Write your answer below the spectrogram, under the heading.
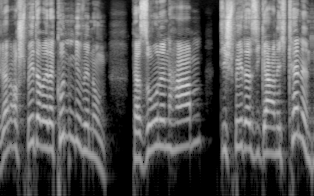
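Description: This recording is very clean, and the background is silent. A man talks very fast. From Swabia, near Tübingen (Mössingen). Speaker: podcast host and agency managing director. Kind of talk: business advice monologue.

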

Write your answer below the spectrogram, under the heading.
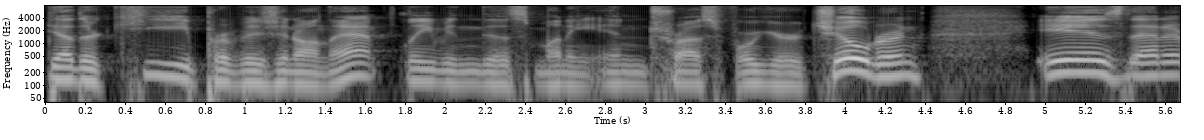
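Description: On a very clean recording with a silent background, a man speaks in a plain, everyday voice at medium pitch. His intonation is lively and his pace fairly slow. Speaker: tax attorney and financial planner. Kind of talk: radio advice show monologue.

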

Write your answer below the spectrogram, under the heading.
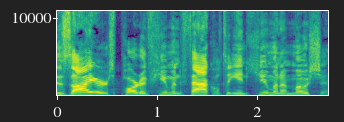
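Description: In a very clean recording with a silent background, a man with a Texan accent speaks with lively intonation. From Texas. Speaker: pastor. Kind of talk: sermon. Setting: church.

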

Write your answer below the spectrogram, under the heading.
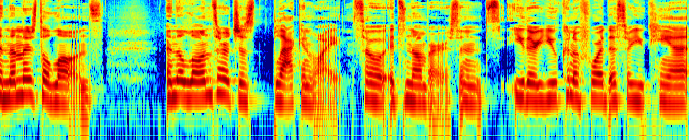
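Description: Medium in pitch, a woman talks in a plain, everyday voice with an American accent and fairly even intonation. Her pace is moderate, on a very clean recording with a silent background. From Chicago, northwest side. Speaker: real estate broker. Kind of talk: interview.

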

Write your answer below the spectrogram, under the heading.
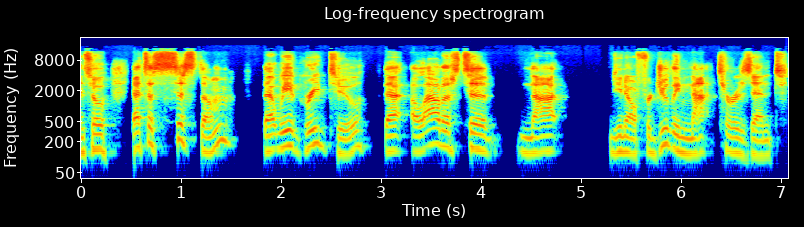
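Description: Ordinary pitch variation in a man's speech, captured on a very clean recording against a silent background. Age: 40s. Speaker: real estate coach and podcast host. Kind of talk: solo monologue podcast. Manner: hesitant with frequent fillers.

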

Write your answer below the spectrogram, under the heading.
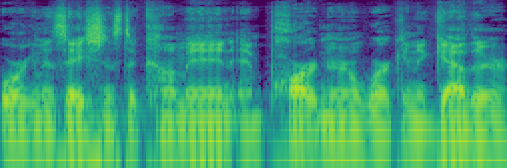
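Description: A man with an American accent speaks with a very deep, low pitch and monotone, flat intonation. The recording is very clean, with a silent background. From Milwaukee, Wisconsin, US. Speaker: nonprofit founder and CEO. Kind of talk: interview.

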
